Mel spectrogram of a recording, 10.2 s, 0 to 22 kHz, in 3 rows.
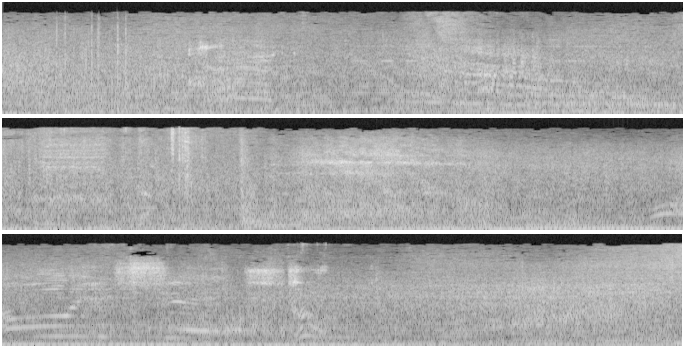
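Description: Film soundtrack mix: F-14 Tomcat jet engine roar under a music score, with a deep rumble that swells in the middle.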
